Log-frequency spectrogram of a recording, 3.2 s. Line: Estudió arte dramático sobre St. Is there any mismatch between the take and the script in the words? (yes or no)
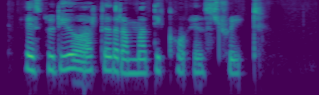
yes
